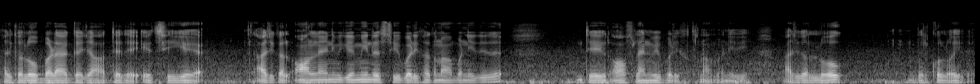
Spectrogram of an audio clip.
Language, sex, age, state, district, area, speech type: Dogri, male, 30-45, Jammu and Kashmir, Udhampur, urban, spontaneous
